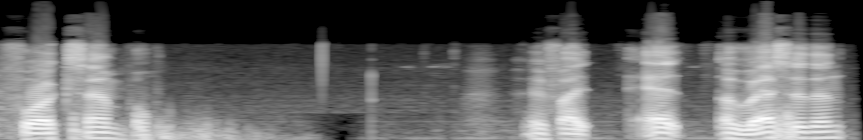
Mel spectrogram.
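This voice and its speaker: A man narrating a step-by-step software tutorial in short, halting instructional phrases. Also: mid-range voice, fairly even intonation, creaky. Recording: dull lo-fi computer recording. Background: screen-recorded tutorial voice-over.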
